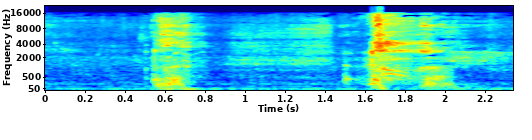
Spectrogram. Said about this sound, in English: But you get to see me coughing and shit. That ain't cute.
